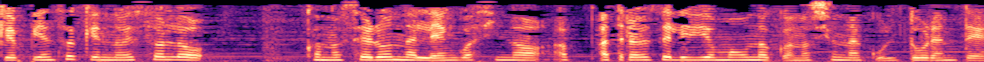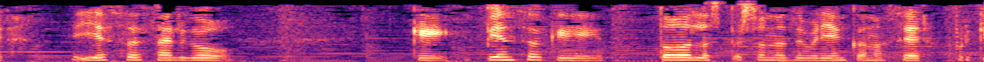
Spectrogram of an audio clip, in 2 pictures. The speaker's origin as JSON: {"language": "Spanish", "town": "Tulcán", "region": "Carchi", "country": "Ecuador", "said": "Es que yo no soy de aquí, yo soy de Tulcán."}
